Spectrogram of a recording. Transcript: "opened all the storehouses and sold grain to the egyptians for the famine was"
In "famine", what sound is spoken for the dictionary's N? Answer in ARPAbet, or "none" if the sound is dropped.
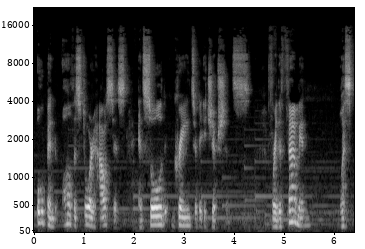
N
